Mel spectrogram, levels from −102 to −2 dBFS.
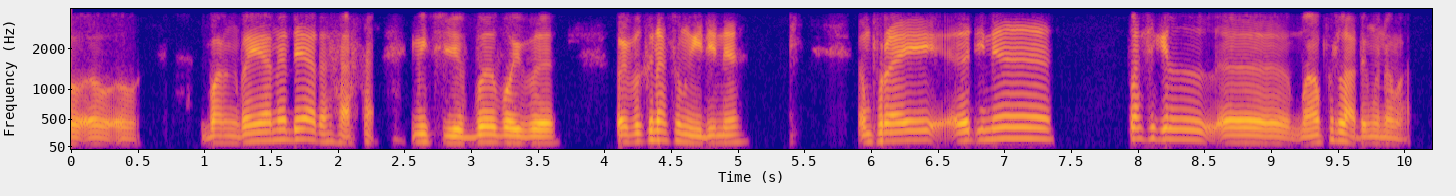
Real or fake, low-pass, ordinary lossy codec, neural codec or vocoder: real; 3.6 kHz; none; none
